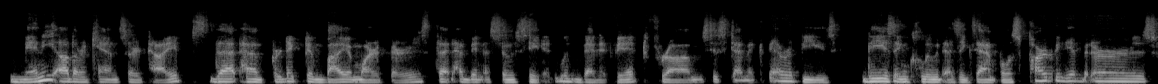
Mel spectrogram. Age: 30-49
